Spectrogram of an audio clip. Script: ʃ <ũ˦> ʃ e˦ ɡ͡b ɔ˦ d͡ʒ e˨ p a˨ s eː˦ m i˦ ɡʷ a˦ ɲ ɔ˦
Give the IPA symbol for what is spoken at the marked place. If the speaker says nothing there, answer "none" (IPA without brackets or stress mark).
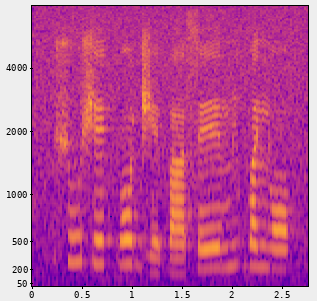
u˦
